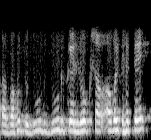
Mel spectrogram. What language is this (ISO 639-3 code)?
mai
